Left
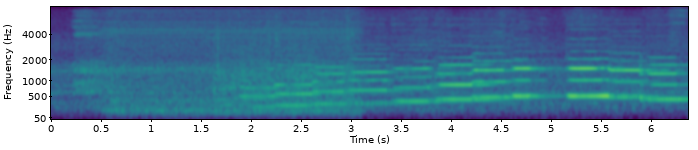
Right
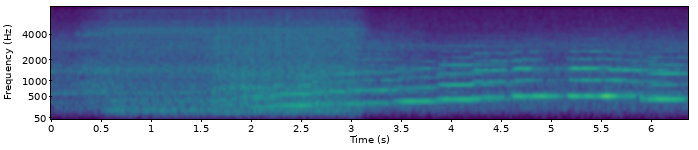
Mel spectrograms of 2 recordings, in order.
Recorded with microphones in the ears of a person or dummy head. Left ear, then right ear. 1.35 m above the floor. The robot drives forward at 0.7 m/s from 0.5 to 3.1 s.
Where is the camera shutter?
No camera shutter in this recording.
